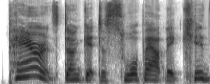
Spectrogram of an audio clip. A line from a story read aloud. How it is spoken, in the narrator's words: snapped April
